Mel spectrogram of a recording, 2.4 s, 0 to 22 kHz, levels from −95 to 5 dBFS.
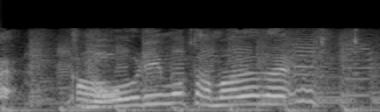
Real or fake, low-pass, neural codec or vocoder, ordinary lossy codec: real; none; none; none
